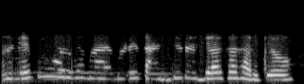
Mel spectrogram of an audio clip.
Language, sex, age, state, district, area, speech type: Goan Konkani, female, 18-30, Goa, Tiswadi, rural, conversation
